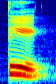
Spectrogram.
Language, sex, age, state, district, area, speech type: Punjabi, female, 18-30, Punjab, Fatehgarh Sahib, urban, read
